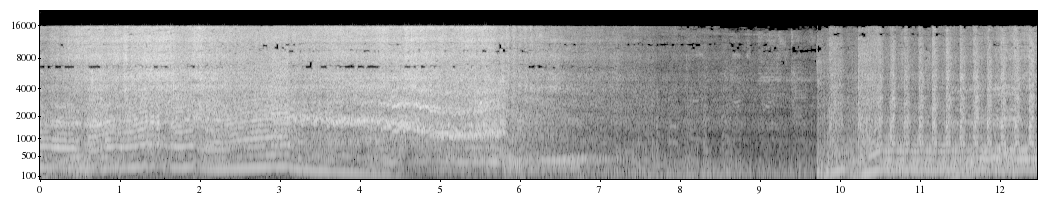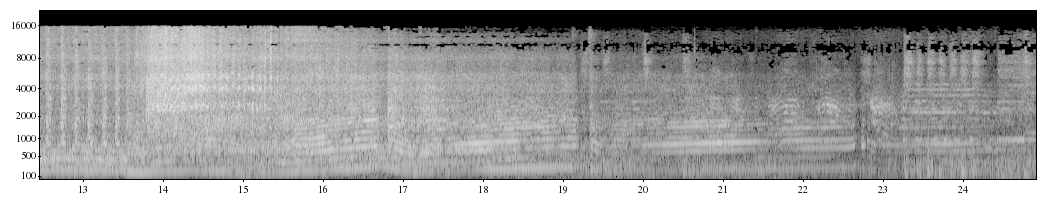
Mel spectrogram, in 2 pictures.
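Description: Ford Mustang GT's V8 revving up and down in bursts, then held at high revs with tyre squeal as it launches. It then accelerates away, the pitch climbing and dropping at each gear change.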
